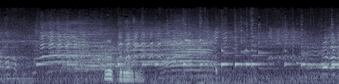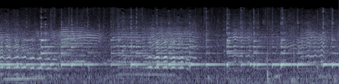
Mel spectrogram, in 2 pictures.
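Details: Village scene with a walking goat flock: repeated quavering bleats from several animals, one deep drawn-out cry early on, under a sustained steady ringing tone throughout.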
